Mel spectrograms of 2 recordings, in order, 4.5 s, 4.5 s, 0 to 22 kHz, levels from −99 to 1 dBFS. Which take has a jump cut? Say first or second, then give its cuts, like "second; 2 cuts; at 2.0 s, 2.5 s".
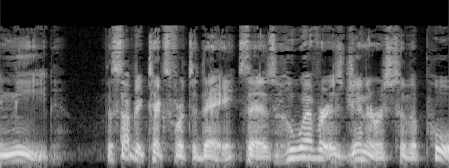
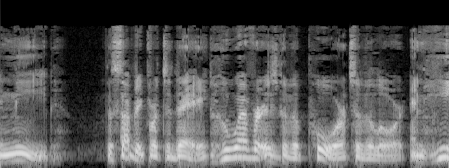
second; 4 cuts; at 1.5 s, 2.1 s, 2.8 s, 3.5 s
